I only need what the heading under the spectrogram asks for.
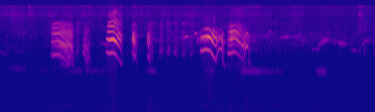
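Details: Early-morning feeding of babbler babies; a rapid flurry of squeaky, wavering down-slurred calls lasting about two seconds, then quieter scattered notes.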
